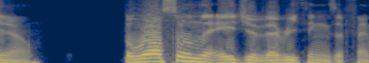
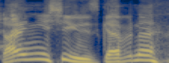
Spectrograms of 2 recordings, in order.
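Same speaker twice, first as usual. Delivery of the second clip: higher, hammed-up British accent on "Shine your shoes, Governor"; fake British accent; 9 semitones higher, faster than usual. Shown as a demonstration. Demonstrating his accent-learning product to a friend, hammed-up British accent. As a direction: push the cockney, "Governor" rising at the end. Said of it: "you'd be like".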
